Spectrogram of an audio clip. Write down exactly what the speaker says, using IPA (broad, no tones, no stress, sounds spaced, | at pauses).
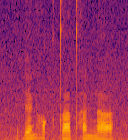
ɗ ɛ ɳ ɦ ɒ k t̪ a t̪ʰ a ɳ n a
